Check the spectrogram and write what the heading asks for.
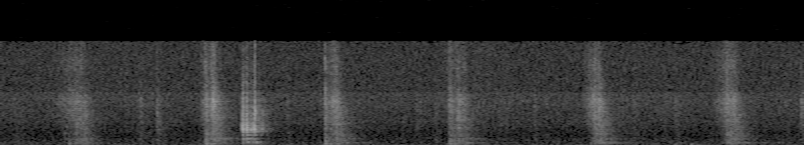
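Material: Metal.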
